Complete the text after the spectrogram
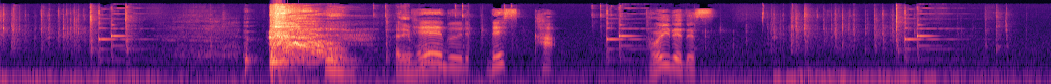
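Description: Short computer chimes ring out.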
